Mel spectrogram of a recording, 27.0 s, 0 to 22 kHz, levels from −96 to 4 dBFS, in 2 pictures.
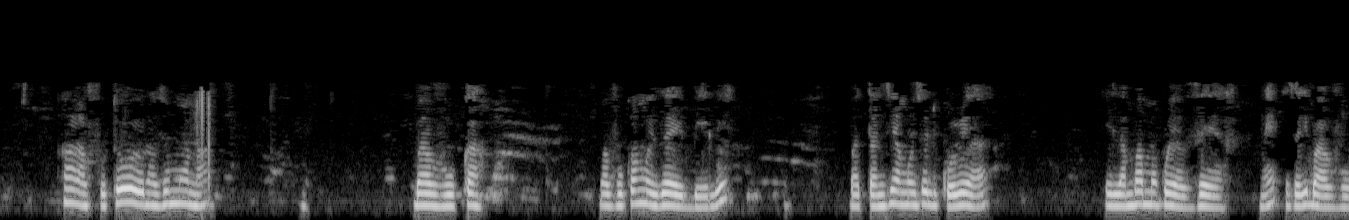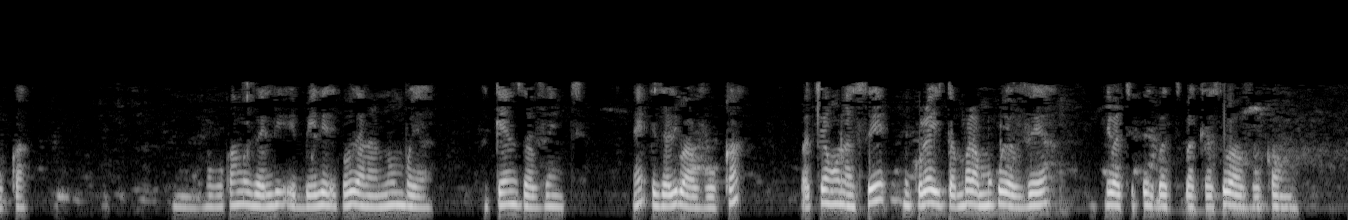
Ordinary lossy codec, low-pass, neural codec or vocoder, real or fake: MP3, 24 kbps; 5.4 kHz; none; real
